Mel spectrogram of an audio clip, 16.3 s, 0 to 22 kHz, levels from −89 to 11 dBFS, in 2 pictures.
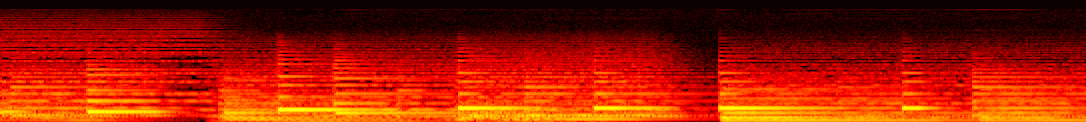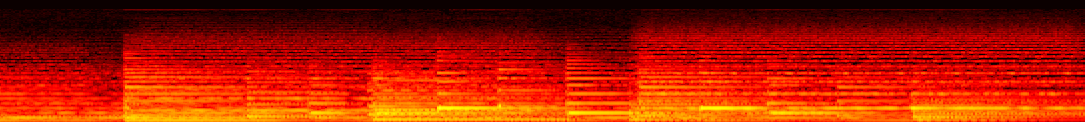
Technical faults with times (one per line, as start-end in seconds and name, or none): none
